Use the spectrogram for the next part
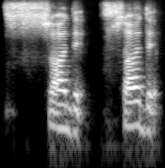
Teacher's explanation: bibir kita agak terangkat, lidah ya terangkat istilah, terus ada desisan angin yang keluar seperti seruit ya. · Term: huruf shod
